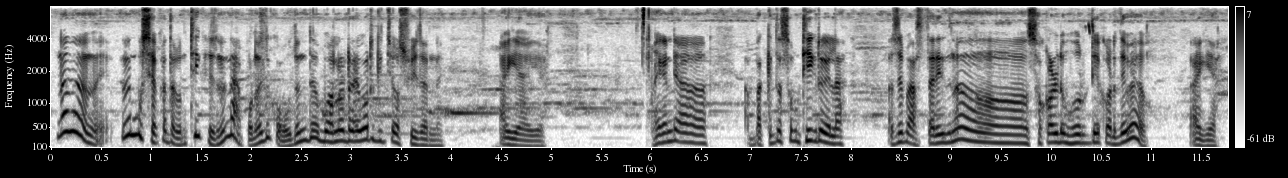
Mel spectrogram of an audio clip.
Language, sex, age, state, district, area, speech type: Odia, male, 30-45, Odisha, Jagatsinghpur, rural, spontaneous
